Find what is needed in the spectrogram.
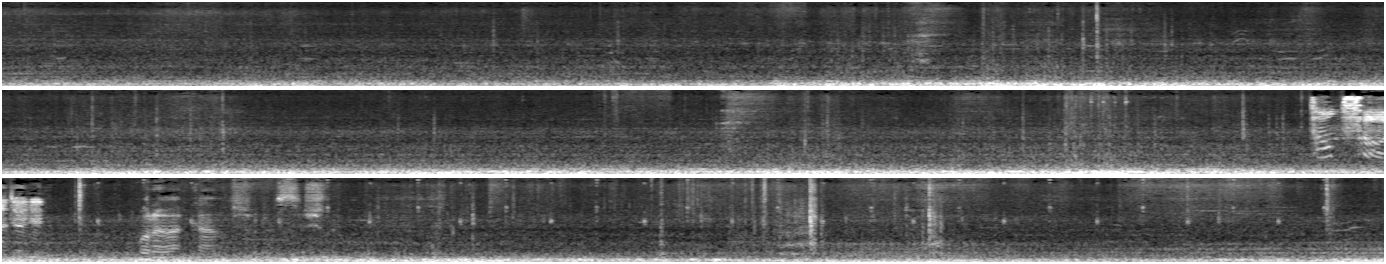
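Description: Car cabin noise while driving at town speed: a steady low rumble of engine and tyres heard from inside the car.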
